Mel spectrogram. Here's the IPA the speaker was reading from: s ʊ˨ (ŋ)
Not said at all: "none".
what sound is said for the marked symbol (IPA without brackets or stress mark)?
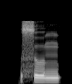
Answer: ŋ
